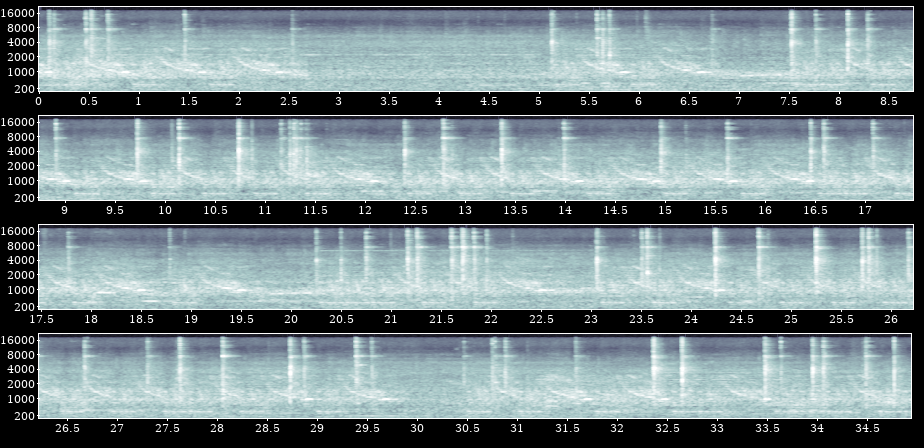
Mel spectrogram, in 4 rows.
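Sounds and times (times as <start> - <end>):
video games in a small arcade: 0.0 - 34.9
air hockey in a small arcade: 6.7 - 19.0, 20.2 - 22.2, 23.0 - 29.8, 30.4 - 34.9.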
